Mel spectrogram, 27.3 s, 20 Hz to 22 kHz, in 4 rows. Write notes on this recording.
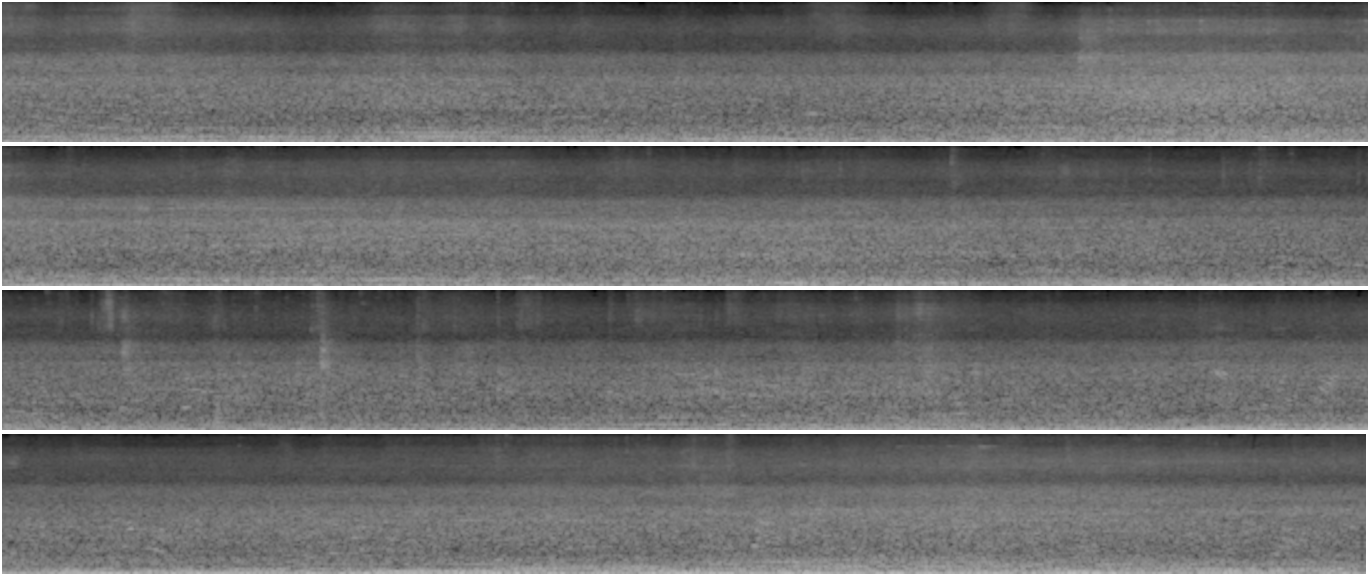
walking on the Road, from Shuangcheng St. to Xinsheng N. Rd., Traffic Sound, Binaural recordings, ( Proposal to turn up the volume ), Zoom H4n+ Soundman OKM II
